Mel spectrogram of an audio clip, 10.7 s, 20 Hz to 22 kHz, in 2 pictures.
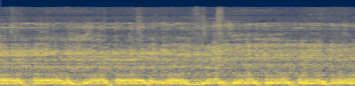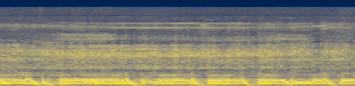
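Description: Eurorack modular synthesizer patch: a Doepfer A-196 phase-locked loop tracking a heavily frequency-divided signal (an RCD and a Doepfer A-162 trigger delay used as dividers), giving a dense cluster of low tones that keep sliding and jumping in pitch, with a Memory Man delay thickening it. The recording is rough, by the uploader's own account.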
